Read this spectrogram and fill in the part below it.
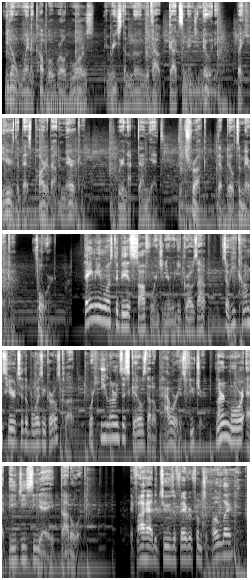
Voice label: Commercial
